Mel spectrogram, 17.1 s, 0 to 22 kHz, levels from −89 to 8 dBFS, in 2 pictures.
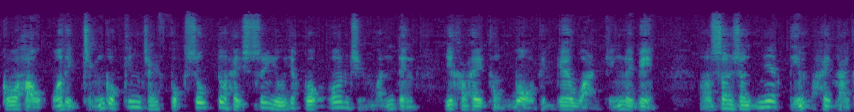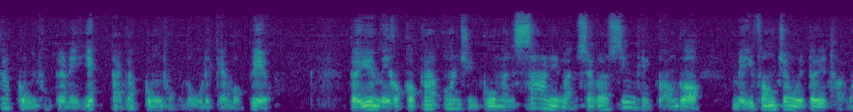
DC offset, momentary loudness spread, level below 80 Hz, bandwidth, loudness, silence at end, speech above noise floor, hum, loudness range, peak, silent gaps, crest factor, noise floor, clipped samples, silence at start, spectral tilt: under 0.1%; 10 LU; -74 dBFS; 13.5 kHz; -28 LUFS; 0 s; 33 dB; none; 4 LU; -10 dBFS; none; 18 dB; -60 dBFS; under 0.1%; 0.05 s; -4.5 dB/octave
